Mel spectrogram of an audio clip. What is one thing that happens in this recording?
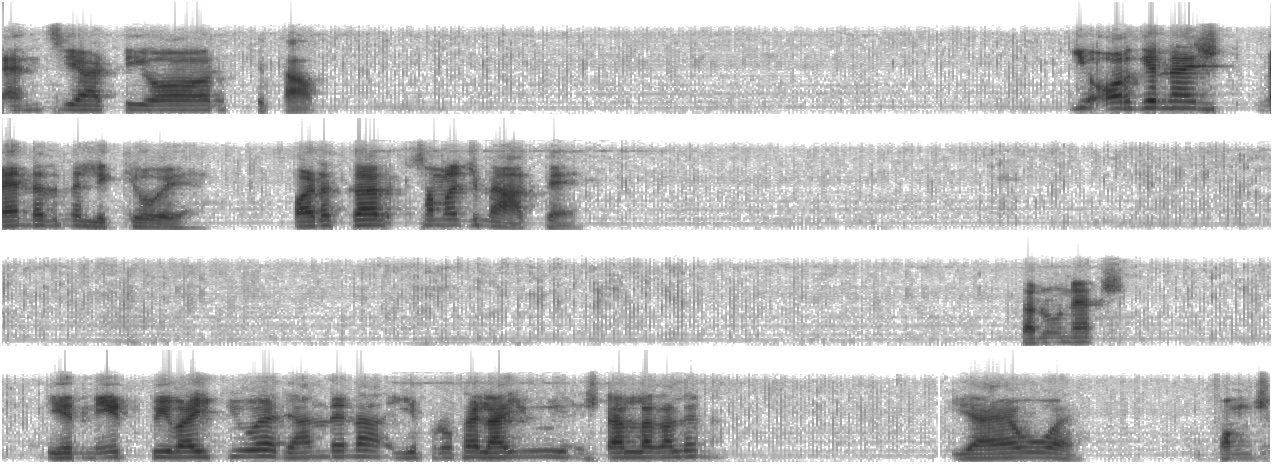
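A man explains calmly into a microphone, pausing between phrases.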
